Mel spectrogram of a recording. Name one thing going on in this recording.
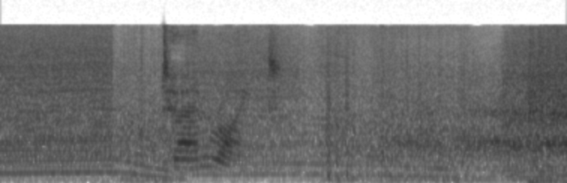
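Car tyres screech as the car slides through a turn.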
